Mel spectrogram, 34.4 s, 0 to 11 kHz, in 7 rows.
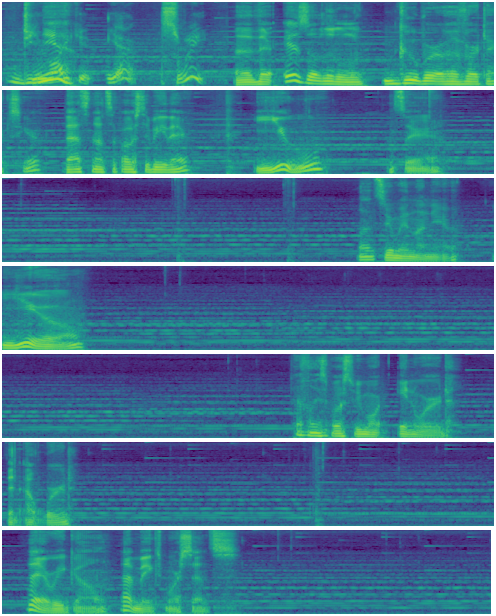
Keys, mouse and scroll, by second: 0.0-2.2 middle drag, 3.2 drag, 3.6-4.1 middle drag, 4.4-7.6 middle drag, 9.2 z, 11.0 z, 11.6 KP_1, 12.7 KP_3, 13.5-13.9 scroll up 3, 16.4 g, 17.8-19.6 scroll up 12, 22.0 drag, 22.3-25.5 middle drag, 25.6-26.2 scroll down 4, 26.4-27.4 middle drag, 28.0 z, 29.0-31.9 middle drag, 32.3 g, 33.4 click, 33.7-34.4 middle drag.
